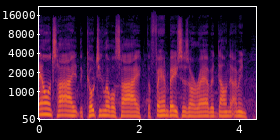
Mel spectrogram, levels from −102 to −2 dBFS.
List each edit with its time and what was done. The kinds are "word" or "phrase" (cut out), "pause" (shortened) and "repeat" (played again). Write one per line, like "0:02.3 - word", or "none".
0:02.1 - pause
